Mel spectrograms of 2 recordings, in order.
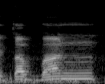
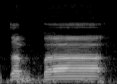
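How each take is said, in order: First: تباً said tabban, ending on a nasal n; reading on, with tanween. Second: تبا said tabba with a long a and no n, stressed; pausal form. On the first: The teacher shows students how to read without stopping. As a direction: keep the n when reading on. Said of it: "تو یوں پڑھیں گے". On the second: The teacher shows students the pausal form, stopping on a long a. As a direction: stop on a long a and drop the n. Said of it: "وقف کریں گے تو ہم پڑھیں گے". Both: Shown as a demonstration.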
